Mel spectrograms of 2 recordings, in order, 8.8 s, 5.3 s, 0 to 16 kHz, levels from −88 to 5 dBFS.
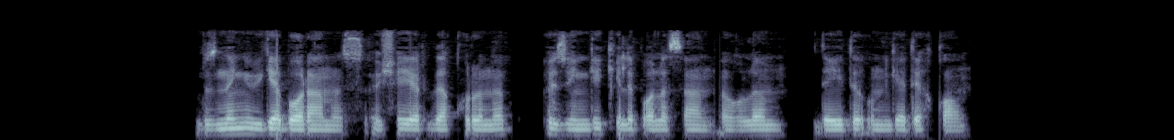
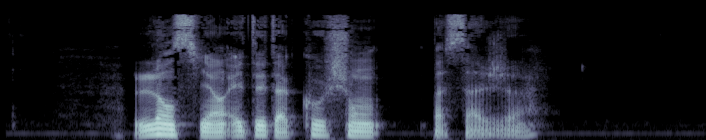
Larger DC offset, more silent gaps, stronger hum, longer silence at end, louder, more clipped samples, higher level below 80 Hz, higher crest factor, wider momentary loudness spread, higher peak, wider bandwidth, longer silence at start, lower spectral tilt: neither; first, 3.90-4.07 s, 5.91-6.09 s vs none; neither; first, 1.6 s vs 1.3 s; about the same, -24 LUFS vs -22 LUFS; neither; second, -62 dBFS vs -40 dBFS; about the same, 22 dB vs 20 dB; second, 9 LU vs 17 LU; about the same, -4 dBFS vs -4 dBFS; second, 8 kHz vs 11.5 kHz; first, 1.45 s vs 1 s; second, -4 dB/octave vs -5.5 dB/octave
